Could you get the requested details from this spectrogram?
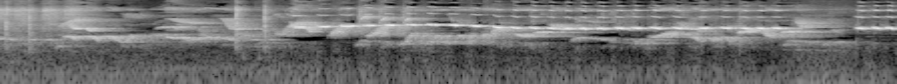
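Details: White-rumped shama singing in energetic fighter style, unloading its repertoire of song fills: varied chirps give way to a long, clear, slowly rising then falling whistle, followed by a rapid run of pulsed notes and a final high whistle.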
